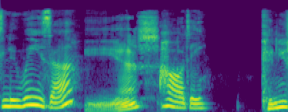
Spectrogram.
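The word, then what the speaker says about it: Hardie: yourself okay what's your name it's louisa yes hardy can you spell that please yes it's h-a-r-d-i-e great thanks and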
